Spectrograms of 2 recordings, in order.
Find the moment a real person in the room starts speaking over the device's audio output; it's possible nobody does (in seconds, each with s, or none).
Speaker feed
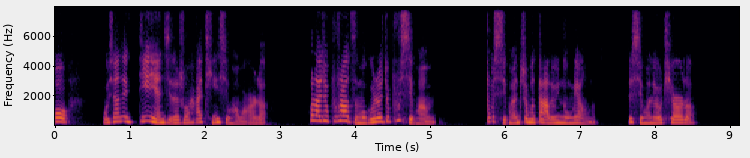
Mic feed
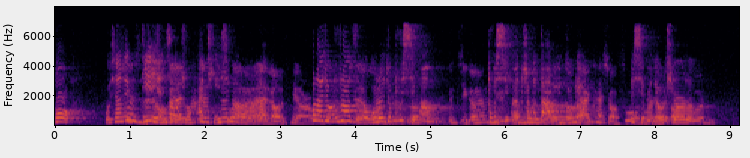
0.8 s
